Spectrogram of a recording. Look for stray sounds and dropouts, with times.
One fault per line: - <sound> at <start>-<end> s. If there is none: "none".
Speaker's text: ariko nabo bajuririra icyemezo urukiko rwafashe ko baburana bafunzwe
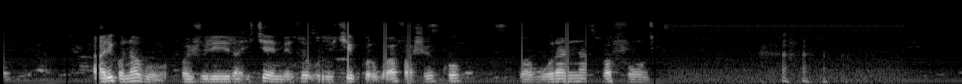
- laugh at 7.6-8.9 s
